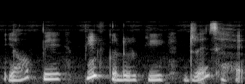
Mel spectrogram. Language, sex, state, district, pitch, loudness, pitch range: Hindi, male, Chandigarh, Chandigarh, 240 Hz, -17 LUFS, 210-295 Hz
